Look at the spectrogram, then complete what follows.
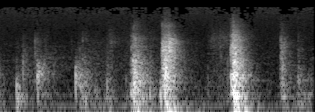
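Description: Doors being opened with a series of wooden clunks and thuds, about six or seven irregular knocks over a few seconds, moderately loud, with no voices.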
